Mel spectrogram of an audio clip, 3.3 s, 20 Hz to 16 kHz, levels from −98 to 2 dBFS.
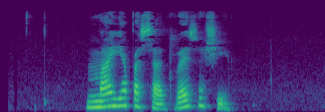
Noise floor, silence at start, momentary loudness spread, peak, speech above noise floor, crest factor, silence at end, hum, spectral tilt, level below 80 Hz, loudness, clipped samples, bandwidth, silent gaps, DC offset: -73 dBFS; 0.85 s; 14 LU; -10 dBFS; 47 dB; 20 dB; 0.95 s; none; -4.5 dB/octave; -80 dBFS; -27 LUFS; under 0.1%; 11 kHz; none; under 0.1%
